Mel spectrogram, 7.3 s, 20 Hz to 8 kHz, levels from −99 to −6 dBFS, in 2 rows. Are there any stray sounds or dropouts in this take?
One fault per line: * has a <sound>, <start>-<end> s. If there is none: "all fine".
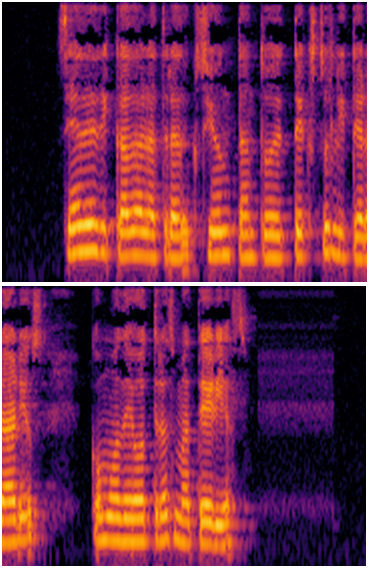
all fine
